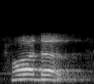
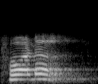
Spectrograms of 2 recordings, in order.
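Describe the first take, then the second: No difference in how they are said.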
